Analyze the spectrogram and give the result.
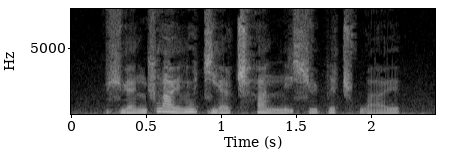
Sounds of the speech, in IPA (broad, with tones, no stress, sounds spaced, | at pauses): ɕ ɥ ɛ˧˥ n ʂ w a˥˧ ɪ̯ l u˥˧ t͡ɕ j ɛ˥˧ ʈ͡ʂʰ a˥˩ n n̪ ḭ˨˩ ɕ y˧˥ p i˥˩ ʈ͡ʂʰ w a˧˥ ɪ̯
